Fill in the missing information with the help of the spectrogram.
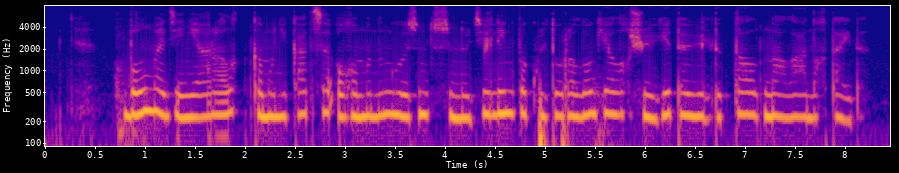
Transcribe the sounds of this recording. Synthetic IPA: bʊlˠmæd̪e̞nijɑɾɑlˠəqkʰo̞mːunʲijkat̪sɨjaʔʊʁəmənəɴwɵzɪnt̪ʰʏ̥sɪnud̪e̞liŋkvokʰʊlʲt̪uɾʔolˠo̞ɡʲijalˠəqʒ̥yjɡʲe̞t̪ʰæwe̞ld̪ɪk̚t̪ɪɑlˠd̪ənɑlˠɑːnəqt̪ɑjd̪ə

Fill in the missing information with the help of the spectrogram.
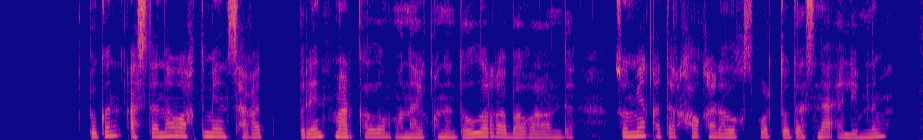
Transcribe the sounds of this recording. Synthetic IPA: b̥ʏɡʲɪnɑ̰st̪ɑnɑwɑqə̥t̪əme̞nsɑʁɑt̪̚ | bɾent̪markalˠəmʊnɑjqʰʊnəd̪o̞lˠːəɾʁɑbɑʁɑlˠənd̪ə | so̞nəme̞ɴqʰɑt̪ɑɾχɑlˠəqɑɾɑlˠəqspo̞rt̪̚od̪ɑsənɑʔæle̞mnɪŋ

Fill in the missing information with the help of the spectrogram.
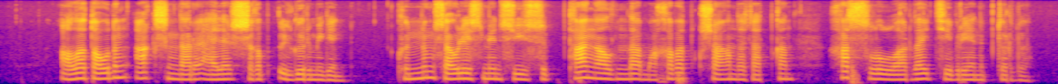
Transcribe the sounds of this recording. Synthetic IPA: ɑlˠɑt̪ʰɑwd̪əɴɑqʃəɴd̪ɑɾəælɪʃəʁəpʏlɡʲe̞ɾme̞ɡʲe̞n | kʲʰʏnːɪŋsæwle̞sɪme̞nsyjʏsɪp̚t̪ʰɑŋɑlˠd̪ənd̪ɑmɑχɑbɑt̪qʰʊ̥ʃɑʁənd̪ɑʒɑt̪̚qɑɴ | χɑsːʊlˠulˠɑɾd̪ɑjt̪ʰe̞bɪɾe̞nɪpt̪ʰʊɾd̪ə

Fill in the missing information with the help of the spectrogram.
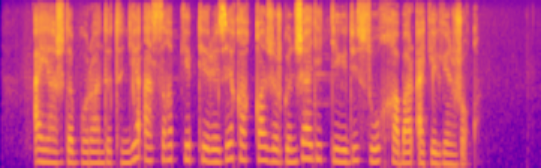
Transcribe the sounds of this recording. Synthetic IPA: ɑjɑʒd̪əboɾɑnd̪ət̪ʰʏnd̪e̞ʔɑsəʁəp̚kʲʰe̞p̚t̪ʰe̞ɾe̞ze̞qʰɑqːɑnʒʏɾɡʲɪnʃɪæd̪e̞t̪ːe̞ɡʲɪd̪e̞jsuəqχɑbɑɾækʲe̞lɡʲe̞nʒo̞̰q

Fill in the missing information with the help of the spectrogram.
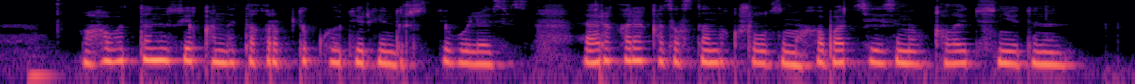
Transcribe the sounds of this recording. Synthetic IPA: mɑχɑbɑt̪ːɑnwɵzɡʲe̞qʰɑnd̪ɑjt̪ʰɑqəɾəp̚t̪əkʲʰɵɾt̪e̞ɾɡʲe̞nd̪ʏɾəsd̪̥e̞pwo̞jlˠɑjsəz̥æɾqʰɑɾɑjqʰɑzɑqst̪ɑnd̪əqʰʒʊlˠd̪əzəmɑχɑbɑt̪se̞zɪmɪɴqʰɑlˠɑjt̪ʰʏ̥sɪne̞t̪ɪnɪn

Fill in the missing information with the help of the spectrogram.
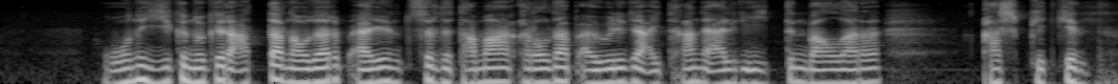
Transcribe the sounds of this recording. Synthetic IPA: wo̞nəje̞kʲɪnɵkʲe̞ɾɑt̪ːɑnɑwd̪ɑɾəpæɾe̞nt̪ʰʏ̥sɪɾd̪ɪt̪ʰɑmɑqʰəɾəlˠd̪ɑpæwe̞lɡʲeɑjt̪qɑnælɡʲɪijt̪ːɪŋbɑlˠɑlˠɑɾə | qʰɑʃə̥p̚kʲʰe̞t̪kʲe̞n

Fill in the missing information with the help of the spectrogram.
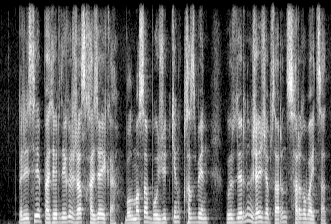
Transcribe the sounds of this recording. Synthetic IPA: bɪɾese̞pʰæt̪e̞ɾd̪e̞ɡʲɪʒɑsχɑzʲajkɑbo̞lˠmɑsɑbo̞jʒe̞t̪kʲe̞ɴqʰəzbe̞n | wɵzd̪e̞ɾɪnɪŋʒɑjʒɑpsɑɾənsəɾʁəpɑjt̪ə̥sɑ̰d̪ə

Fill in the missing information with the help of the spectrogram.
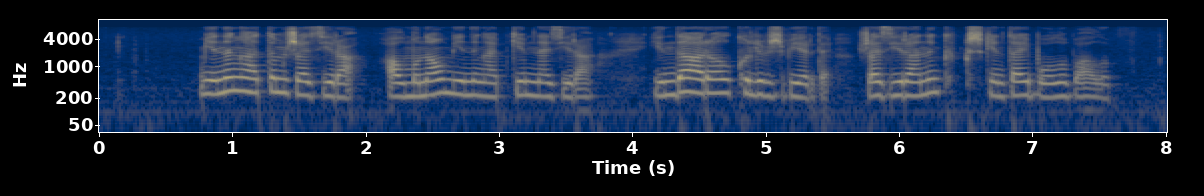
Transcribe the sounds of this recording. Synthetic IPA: me̞nɪŋɑt̪əmʒɑzijɾɑ | ɑlˠmənɑwme̞nɪŋæp̚kʲe̞mnæzijɾɑ̰ | jend̪ɪɑɾɑlˠkʲʰʏlɪpʒɪbe̞ɾd̪ɪ | ʒ̥ɑzijɾɑnəŋkʲʰɪ̥p̚kʲʰɪ̥ʃkʲe̞nt̪ɑjbo̞lˠəpɑ̰lˠəp̚

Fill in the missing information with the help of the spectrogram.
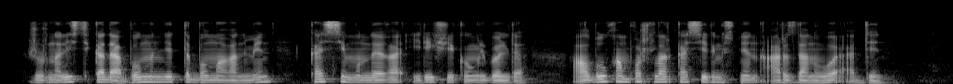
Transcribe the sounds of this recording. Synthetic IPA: ʒurnalʲijst̪i̥jkɑd̪ɑbʊlˠmɪnd̪e̞t̪ːɪbo̞lˠmɑʁɑnəme̞ŋ | kʰasʲːijmʊnd̪ɑjʁɑje̞ɾe̞kʃe̞kʲʰɵŋɪlbɵld̪ɪ | ɑ̰lˠbʊlˠqʰɑmqoɾʃəlˠɑɾkʰasʲːijd̪ɪŋʏst̪ɪne̞nɑ̰ɾəzd̪ɑnuə̰ʔæ̰b̚d̪e̞n

